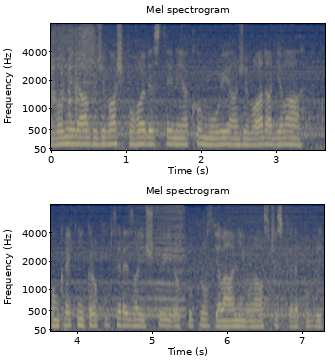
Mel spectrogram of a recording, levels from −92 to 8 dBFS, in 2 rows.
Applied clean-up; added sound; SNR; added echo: none; Harmonica + Engine starting; 10 dB; none.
